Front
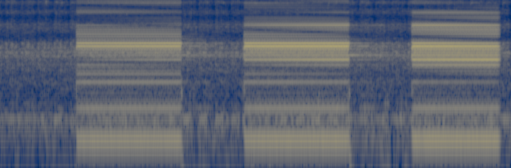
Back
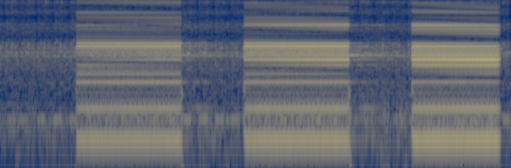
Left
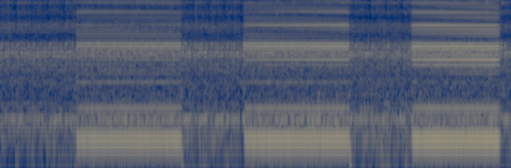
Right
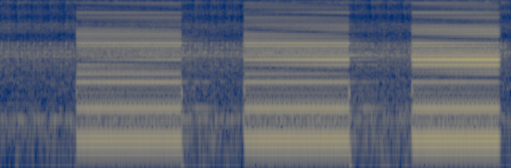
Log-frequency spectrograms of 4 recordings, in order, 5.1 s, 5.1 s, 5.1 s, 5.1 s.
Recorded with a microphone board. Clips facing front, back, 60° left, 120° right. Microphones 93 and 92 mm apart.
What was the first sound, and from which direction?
A siren, 105° right.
